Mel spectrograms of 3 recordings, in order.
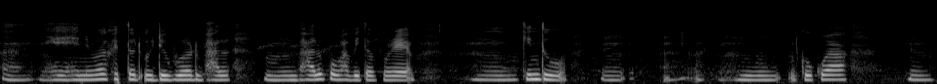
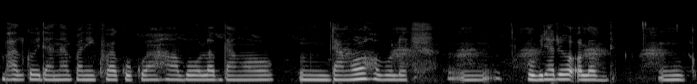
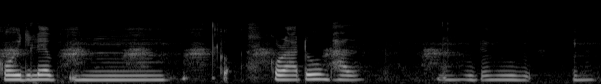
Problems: none marked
